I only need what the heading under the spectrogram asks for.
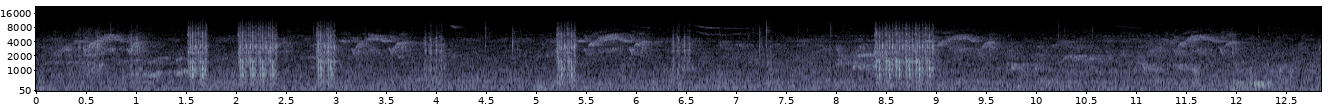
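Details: A male Narcissus flycatcher at Gongenyama Bird Sanctuary, 8 October 2018, gives short, rich whistled phrases every few seconds; loud dry rattling bursts, like flapping or knocking, break in repeatedly over steady background hiss.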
